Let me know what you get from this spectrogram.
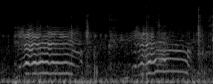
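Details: Pet goat being fetched by its owners, giving two drawn-out, wavering harmonic bleats about half a second each, separated by a short pause, with low rural background rumble.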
